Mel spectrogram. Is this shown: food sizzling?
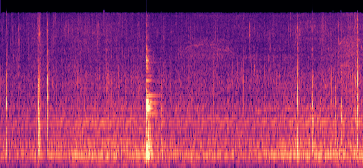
yes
